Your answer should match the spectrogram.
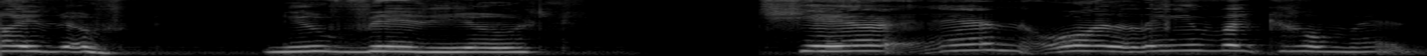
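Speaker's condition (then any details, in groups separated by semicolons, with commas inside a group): Cerebral palsy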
